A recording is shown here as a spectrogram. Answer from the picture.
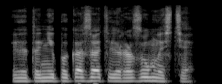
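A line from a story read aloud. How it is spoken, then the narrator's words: Grumbling. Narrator (Russian): пробурчал Хак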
